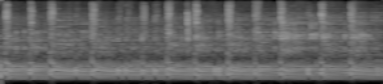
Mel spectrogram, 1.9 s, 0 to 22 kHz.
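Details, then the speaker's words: Holzfforma G660 chainsaw that had been losing power at high rpm, warming up on a chilly morning after flooding: a steady wide-open howl with regular burbles, light four-stroking at the top end, which is the wanted healthy rich tune. "but we'll sounds like it's four cycling at the top end a little bit. That's the way I want to run it."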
